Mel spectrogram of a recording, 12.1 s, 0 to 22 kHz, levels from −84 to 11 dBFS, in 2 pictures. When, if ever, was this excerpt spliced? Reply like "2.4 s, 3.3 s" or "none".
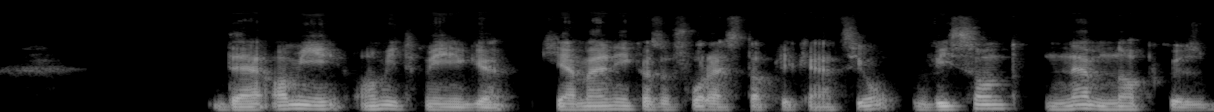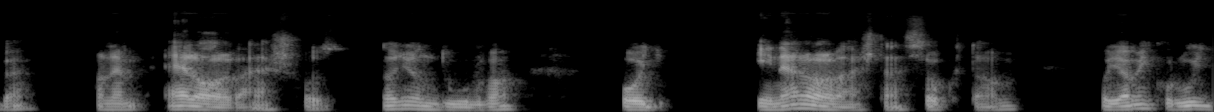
2.7 s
